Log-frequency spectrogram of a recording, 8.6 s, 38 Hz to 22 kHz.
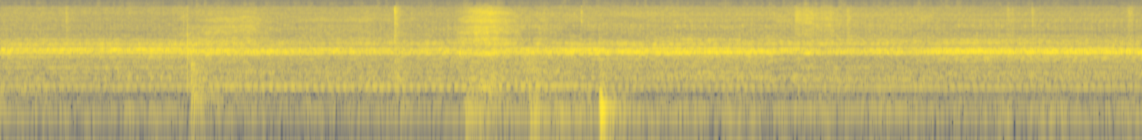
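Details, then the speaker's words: Sole F85 treadmill, incline raised from the console: faint, steady incline motor hum with an even worm-gear whir and no knocks or grinding, so the incline drive is operating normally. "So currently I'm elevating it up incline motor is moving you can see that right there that's the that's the worm gear"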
